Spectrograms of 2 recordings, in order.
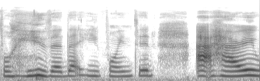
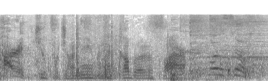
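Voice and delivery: big, furious voice with the pitch dropped very low; 10 semitones lower than usual. Comparing the movie with the book, speaker acts out Dumbledore: mock-angry, big voice. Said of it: "asked him in a big angry voice".

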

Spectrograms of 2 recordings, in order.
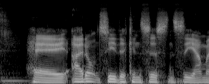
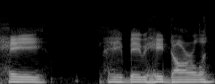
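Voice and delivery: put-on Southern accent. Acting out a man's early good morning call to his partner: put-on Southern accent. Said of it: "What state are you from today?".

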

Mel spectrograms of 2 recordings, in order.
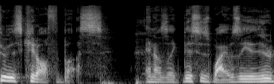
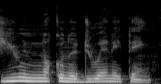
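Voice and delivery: mocking put-on French accent, child's voice; 4 dB quieter than usual. Recalling a fight he broke up, speaker quotes the French kid: imitating a French kid's voice. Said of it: "i can still hear his stupid french fucking voice".

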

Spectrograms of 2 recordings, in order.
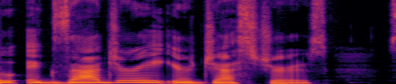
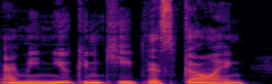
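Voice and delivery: normal talking voice

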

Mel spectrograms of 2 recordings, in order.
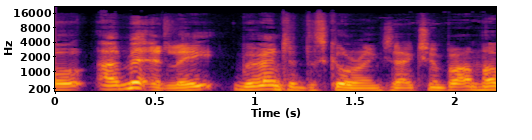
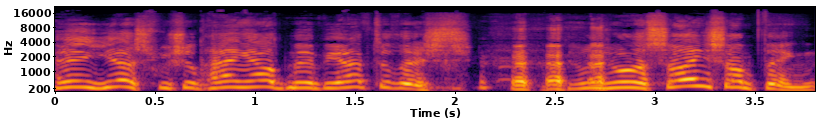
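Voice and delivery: put-on Dutch accent, pitched much higher; 10 semitones higher than usual. Retelling how charity muggers approach with a petition, imitating a Dutch accent. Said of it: "They always Dutch".

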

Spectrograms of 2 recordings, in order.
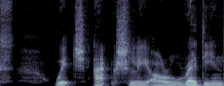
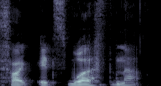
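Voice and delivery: usual speaking voice

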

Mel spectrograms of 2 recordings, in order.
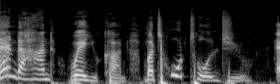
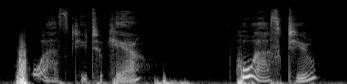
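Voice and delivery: put-on nice, gentle tone. Retelling a question a best friend asked: imitating a friend's nice tone. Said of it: "try and deliver a nice tone".

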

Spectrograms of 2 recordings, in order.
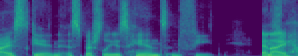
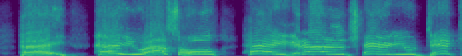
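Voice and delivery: very high, shrill, loud hollering scream; 6 dB louder than usual. Retelling a man screaming at the cats from the other room, imitating someone screaming at cats. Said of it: "He just screams at them".

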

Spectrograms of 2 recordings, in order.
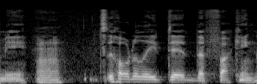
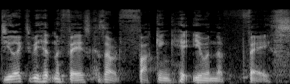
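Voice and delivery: ordinary delivery

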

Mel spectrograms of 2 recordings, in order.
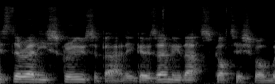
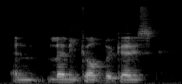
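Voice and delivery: ordinary talk, nothing marked

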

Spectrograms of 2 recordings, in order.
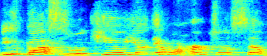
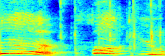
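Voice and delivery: play-acted high, jubilant triumphant yell; 6 semitones higher than usual. Retelling how you jumped up after finally beating a game boss in your room, retelling a yell. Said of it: "I jumped up and yelled".

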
